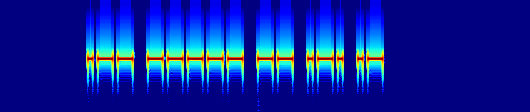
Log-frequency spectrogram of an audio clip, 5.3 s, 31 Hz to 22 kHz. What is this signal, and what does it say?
Morse code, heard as a keyed tone, about 23 wpm, 700 Hz. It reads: W0MRA
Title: Speed Racing - USA Call Signs 20wpm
